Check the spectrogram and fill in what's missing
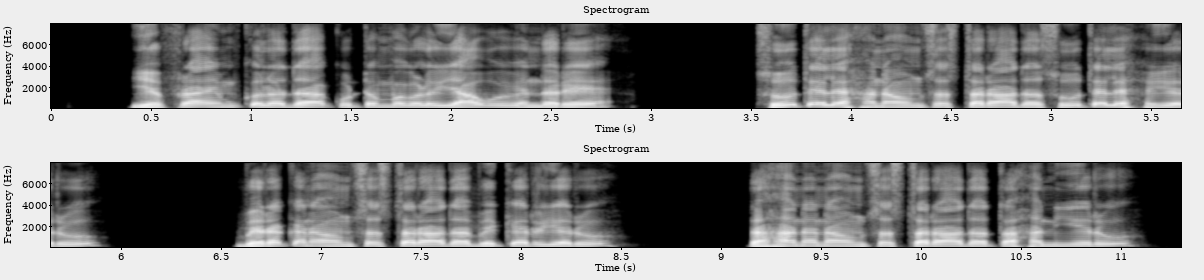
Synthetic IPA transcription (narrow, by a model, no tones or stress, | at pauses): epʰɾaːjimkulɐd̪ɐkuʈumbɐɡɐɭujaːʋuʋend̪ɐɾe̞ | suːt̪eleɦɐnɐɐmsɐst̪ʰɐɾaːd̪ɐsuːt̪eleɦɐjɐɾu | bɛɾɐkɐnɐɐmsɐst̪ʰɐɾaːd̪ɐbekɐɾjɐɾu | t̪ɐɦɐnɐnɐɐmsɐst̪ʰɐɾaːd̪ɐt̪ɐɦɐnijɐɾu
